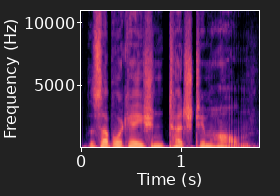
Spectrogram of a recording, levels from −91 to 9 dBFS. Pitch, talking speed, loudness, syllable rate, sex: 100 Hz, 170 wpm, -16 LUFS, 5.7 syllables/s, male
